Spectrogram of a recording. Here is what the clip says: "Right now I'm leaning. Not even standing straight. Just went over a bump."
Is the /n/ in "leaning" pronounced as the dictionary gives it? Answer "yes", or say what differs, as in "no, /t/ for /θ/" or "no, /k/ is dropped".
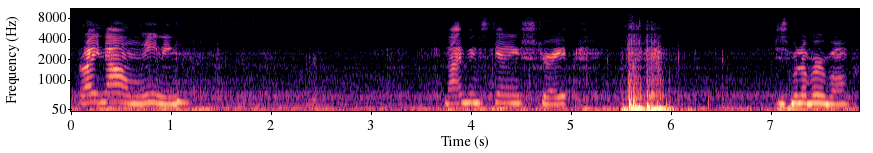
yes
